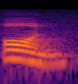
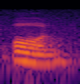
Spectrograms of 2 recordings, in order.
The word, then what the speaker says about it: awn: So AWN, on is ON, on misspelled and mispronounced so that it rhymes with dawn. So basically AWN, on is used by the poet in order to create rhyme with dawn.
